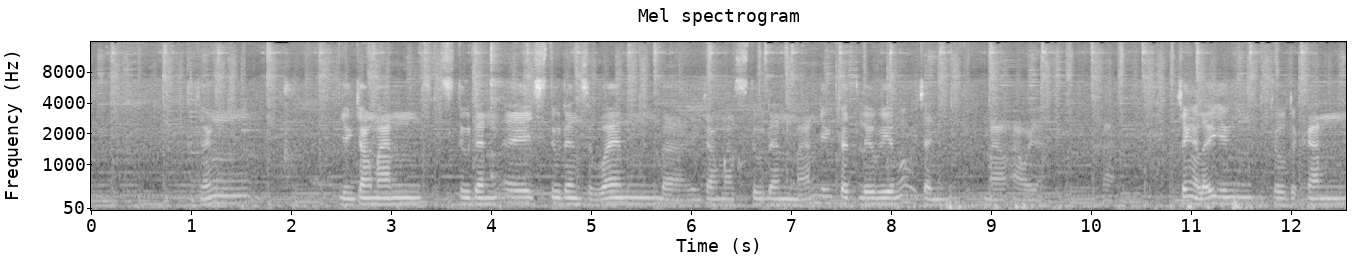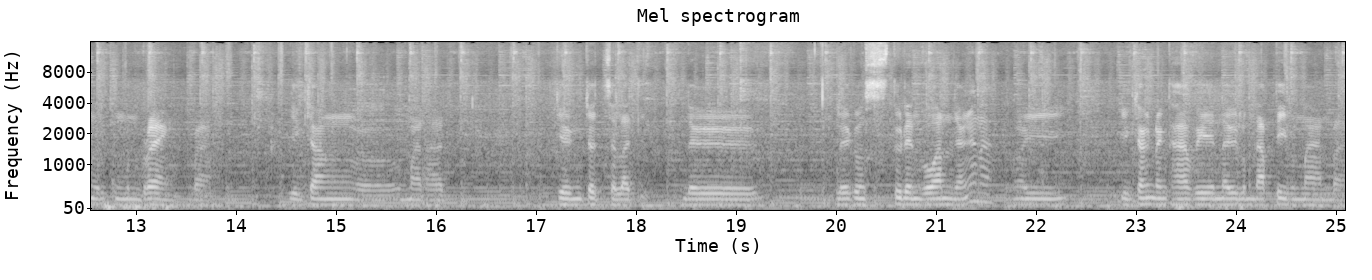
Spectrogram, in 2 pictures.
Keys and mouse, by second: 0.4 click, 1.4 click, 2.4 click, 3.1 click, 4.9 click, 6.2 click, 7.1 click, 8.2 click, 10.2-11.1 drag, 18.0-19.1 ctrl+drag.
